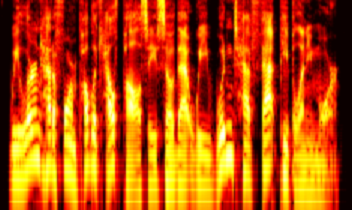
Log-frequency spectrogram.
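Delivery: ordinary delivery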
